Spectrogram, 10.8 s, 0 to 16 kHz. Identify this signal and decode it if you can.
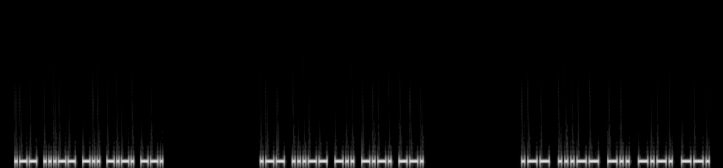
Morse code, heard as a keyed tone, about 30 wpm, 700 Hz. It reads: W3DCG W3DCG W3DCG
